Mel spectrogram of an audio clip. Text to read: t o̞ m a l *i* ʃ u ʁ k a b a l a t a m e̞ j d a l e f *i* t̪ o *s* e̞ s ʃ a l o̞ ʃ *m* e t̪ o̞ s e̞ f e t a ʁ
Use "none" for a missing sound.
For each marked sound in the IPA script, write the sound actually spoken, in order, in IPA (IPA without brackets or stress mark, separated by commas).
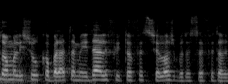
i, i, f, b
